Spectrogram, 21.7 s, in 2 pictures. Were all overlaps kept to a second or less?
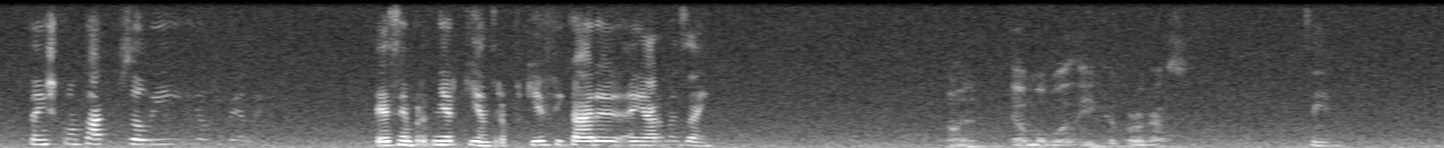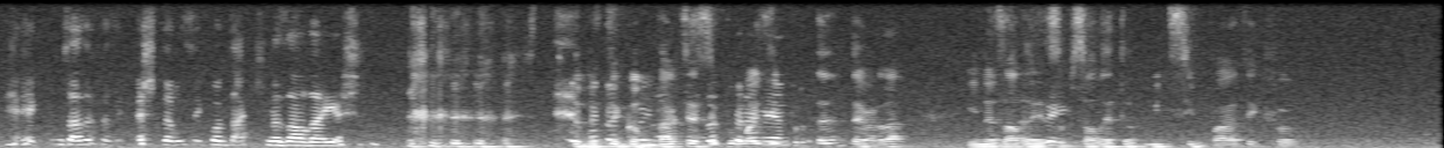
No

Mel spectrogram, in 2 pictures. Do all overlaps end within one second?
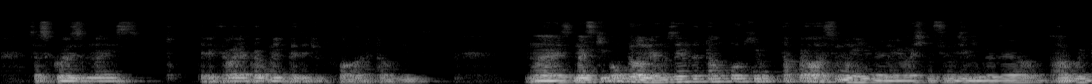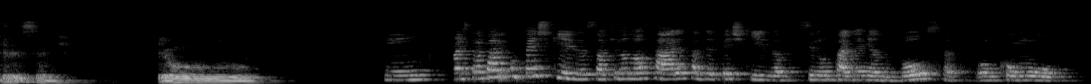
Yes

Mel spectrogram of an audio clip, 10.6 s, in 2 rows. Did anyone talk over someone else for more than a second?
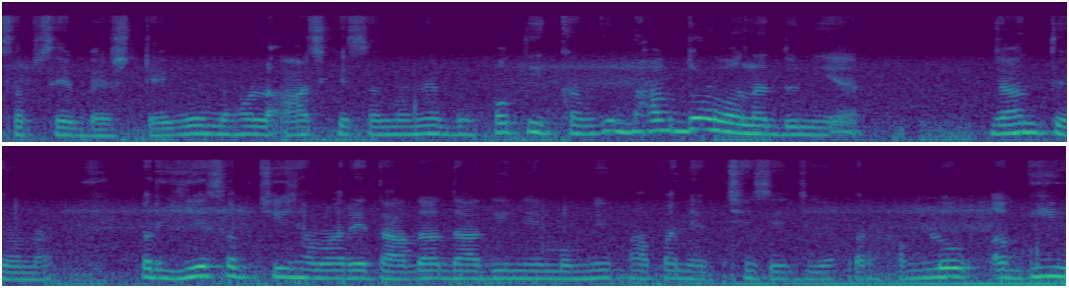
No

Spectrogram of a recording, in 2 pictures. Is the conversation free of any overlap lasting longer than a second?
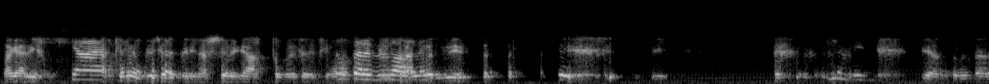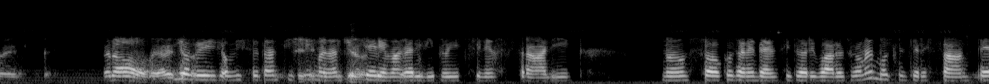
No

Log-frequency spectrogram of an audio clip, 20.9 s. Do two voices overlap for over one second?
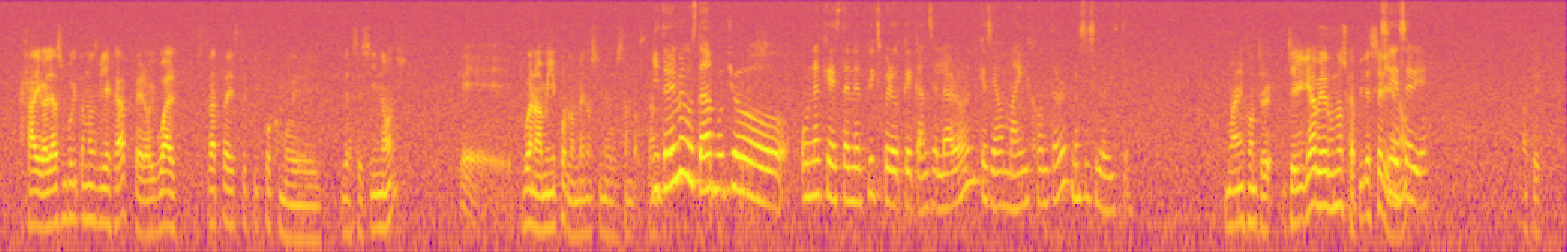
No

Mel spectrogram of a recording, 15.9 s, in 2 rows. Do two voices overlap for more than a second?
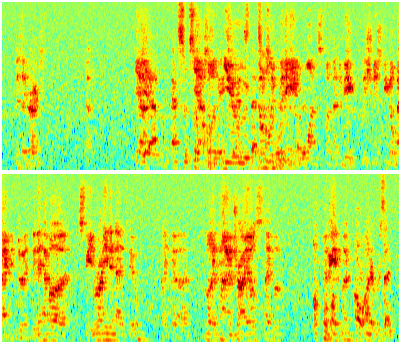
Yes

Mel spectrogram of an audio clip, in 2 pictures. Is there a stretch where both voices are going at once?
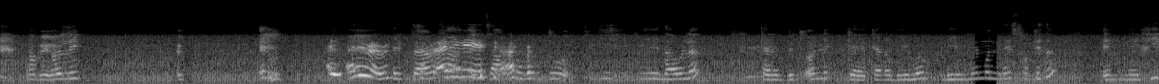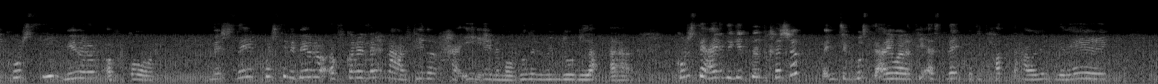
Yes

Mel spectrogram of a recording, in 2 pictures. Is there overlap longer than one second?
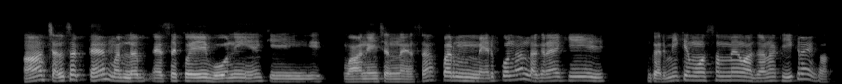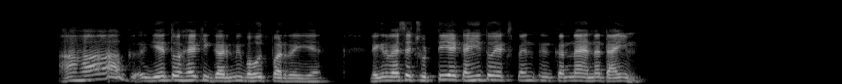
No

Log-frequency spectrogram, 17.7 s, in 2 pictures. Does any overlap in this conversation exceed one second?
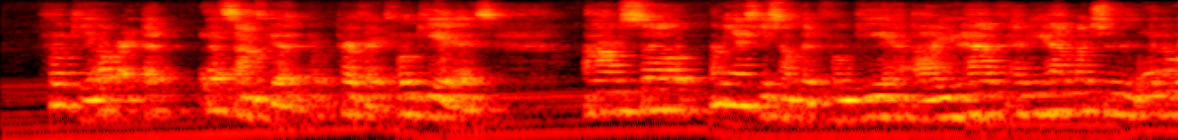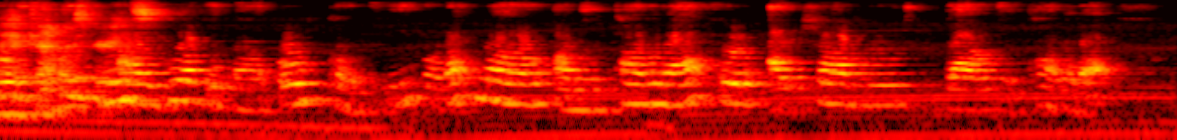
Yes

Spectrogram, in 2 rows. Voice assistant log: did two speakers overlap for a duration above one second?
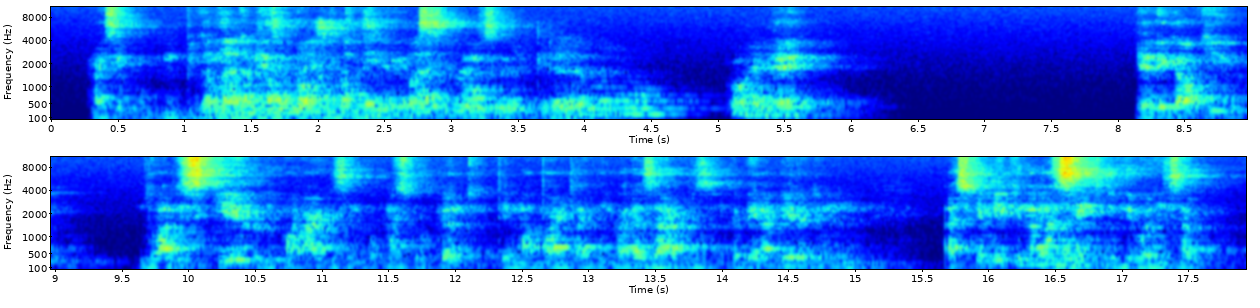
Yes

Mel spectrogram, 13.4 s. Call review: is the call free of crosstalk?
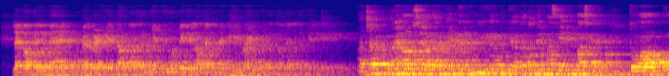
Yes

